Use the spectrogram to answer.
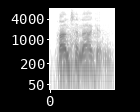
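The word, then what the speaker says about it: Ontonagon: Um uh uh or uh Antanagan. Yes. Thank you. Did I get that right? Excellent pronunciation.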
